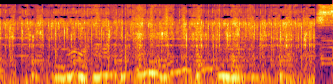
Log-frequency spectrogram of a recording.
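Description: Garlic, onion, ginger and lemongrass sauté for chicken tinola, giving a steady loud sizzle with faint stirring and scraping throughout, close to the pan.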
